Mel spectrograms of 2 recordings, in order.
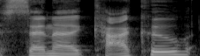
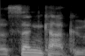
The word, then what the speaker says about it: Senkaku: sent to defend uh the senekaku islands will die pronounce that right and uh tell us a little bit more about what's going on here yeah you're close the senkaku islands um but yeah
